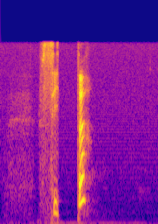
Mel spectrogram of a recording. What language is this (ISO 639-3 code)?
nor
